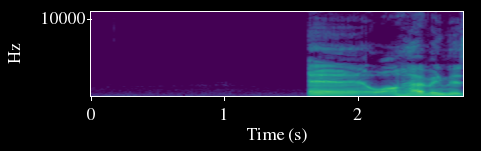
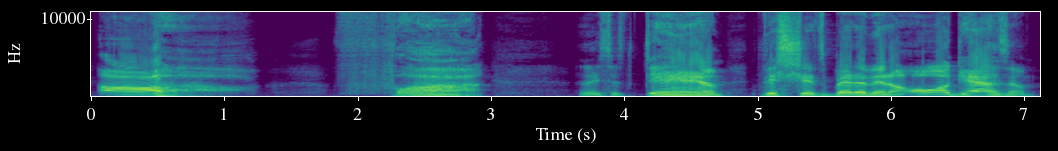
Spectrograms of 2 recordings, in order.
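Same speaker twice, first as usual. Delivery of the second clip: relieved groaning; 3 semitones higher, 6 dB louder, much slower than usual. Retold or imitated. Tin Man relieved at urinal.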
